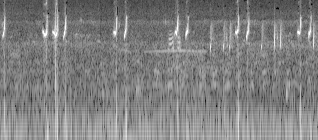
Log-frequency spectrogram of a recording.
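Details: Female quail, common or rain quail, calling in quick pairs and triplets of high, hooked chirps. Thinner, rising chirps run together near the end, with sharp clicks in between.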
